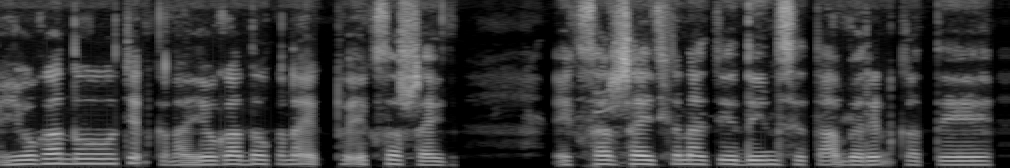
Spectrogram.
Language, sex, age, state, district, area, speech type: Santali, female, 45-60, Jharkhand, Bokaro, rural, spontaneous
